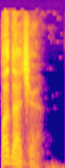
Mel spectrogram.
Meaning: 1. giving 2. feed, feeding, supply 3. service, serve 4. presentation, portrayal
- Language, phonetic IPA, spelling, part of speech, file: Russian, [pɐˈdat͡ɕə], подача, noun, Ru-подача.ogg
